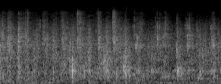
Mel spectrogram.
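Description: Plastic containers handled close to the microphone: a dense, irregular run of clicks, taps and rustles.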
